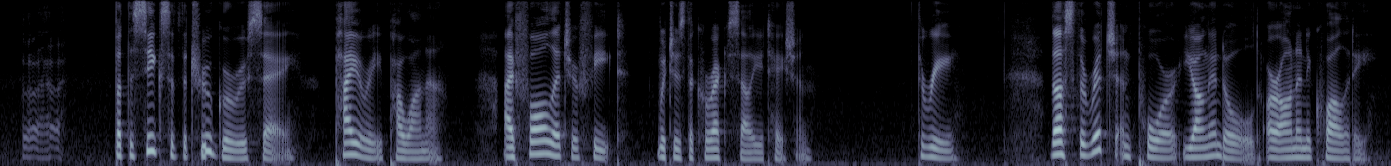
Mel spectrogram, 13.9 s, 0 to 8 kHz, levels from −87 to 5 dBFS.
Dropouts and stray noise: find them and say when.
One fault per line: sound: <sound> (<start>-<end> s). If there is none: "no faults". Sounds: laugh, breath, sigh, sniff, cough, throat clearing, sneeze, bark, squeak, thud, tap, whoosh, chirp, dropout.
sound: laugh (0.2-0.7 s)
